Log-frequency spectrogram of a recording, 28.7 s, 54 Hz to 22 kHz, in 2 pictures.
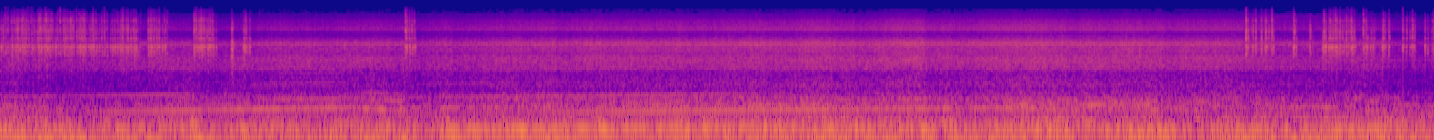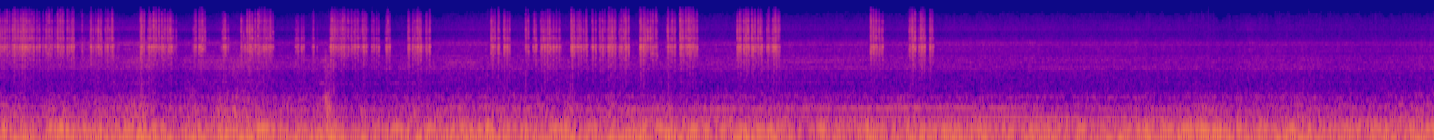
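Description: In-cabin sound of a 2014 Subaru BRZ's 2.0-litre flat-four engine at speed on a race track: heavy road and wind rumble under an engine note that climbs slowly in pitch as the car pulls. Scattered light ticks come through the middle stretch.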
